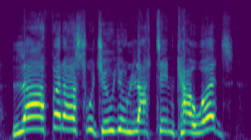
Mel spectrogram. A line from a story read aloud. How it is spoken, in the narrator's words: cried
